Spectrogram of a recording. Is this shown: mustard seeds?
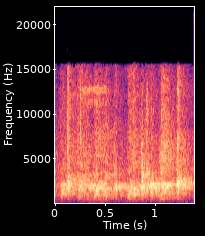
no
